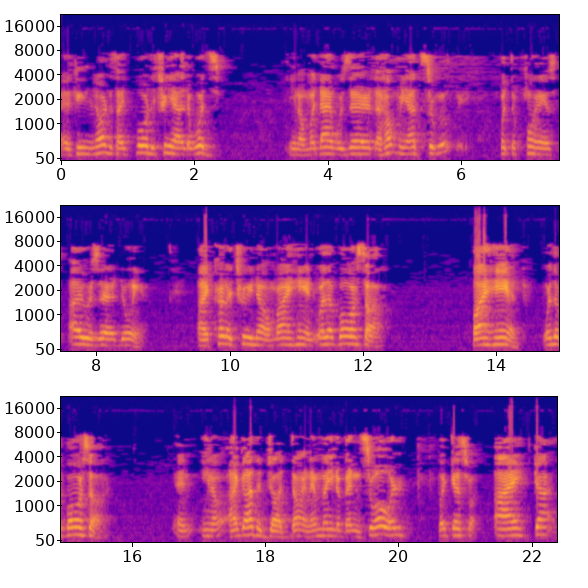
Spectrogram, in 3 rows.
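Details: Mild dysarthric speech in an adult man with cerebral palsy for 28 years, attributed to lack of oxygen at birth; he could not speak as a baby, later began talking, and now speaks without an assistive device.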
